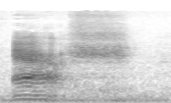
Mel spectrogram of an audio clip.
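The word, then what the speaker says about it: Æ: Like A-E is Ash. It's like pronounced Ash.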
